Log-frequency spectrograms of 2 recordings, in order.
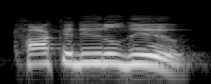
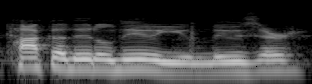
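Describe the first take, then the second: First: "Cock-a-doodle-doo" called out louder, a falling rooster crow. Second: A mock rooster crow sneering at Peter, kept low; taunting rooster. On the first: Retold or imitated. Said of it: "he heard". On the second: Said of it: "Peter woke up and he heard".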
